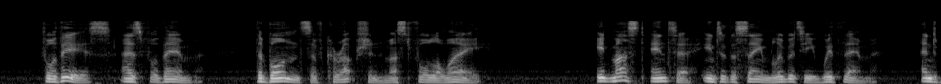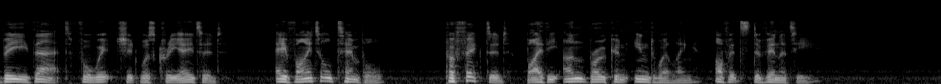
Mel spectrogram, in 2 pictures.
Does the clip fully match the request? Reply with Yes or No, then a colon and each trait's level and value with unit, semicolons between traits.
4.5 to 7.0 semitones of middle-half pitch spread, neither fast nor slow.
No: average, 5.2 semitones; slow, 125 wpm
